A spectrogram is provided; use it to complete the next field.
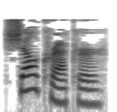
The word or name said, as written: shellcracker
